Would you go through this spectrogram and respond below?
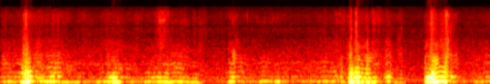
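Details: A honey bee hive hums with a deep, constant wing drone, interrupted by several loud close buzzing bursts roughly once a second near the start and again toward the end, plus faint tapping.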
